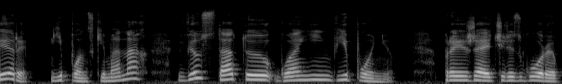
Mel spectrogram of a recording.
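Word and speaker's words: Куаньинь (观音): Гуань означает «смотреть», произносится в первом тоне, а инь – это звук, читается тоже в первом тоне. Куаньинь – богиня милосердия и сочувствия.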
